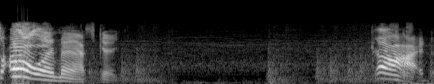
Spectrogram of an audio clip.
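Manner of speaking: upset and frustrated. Streamer telling viewers they hit a limit, upset and frustrated. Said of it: "I'm sorry I'm getting upset".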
